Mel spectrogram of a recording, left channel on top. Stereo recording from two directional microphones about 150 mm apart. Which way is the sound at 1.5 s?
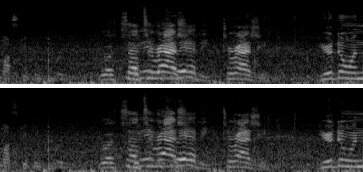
20° right (ahead or behind).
